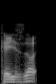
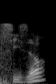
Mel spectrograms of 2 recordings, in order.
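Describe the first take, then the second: First: The name begins with a hard "kai" sound. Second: The name begins with a soft "see" sound. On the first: The name is read letter by letter. The speaker calls it wrong. "si tu lis vraiment le C, le A, le E, le S, le A et le R, ça peut faire Kaiser" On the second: The name is said the usual way. The speaker calls it right. "et pas Caesar"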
